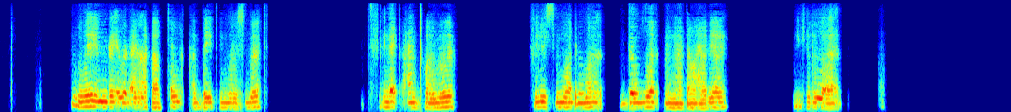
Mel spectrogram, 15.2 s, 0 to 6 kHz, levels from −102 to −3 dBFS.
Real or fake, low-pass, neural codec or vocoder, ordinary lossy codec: fake; 5.4 kHz; codec, 16 kHz, 0.5 kbps, FreqCodec, smaller model; MP3, 32 kbps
